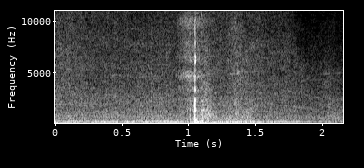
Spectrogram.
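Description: A ball is struck with a sharp thump.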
